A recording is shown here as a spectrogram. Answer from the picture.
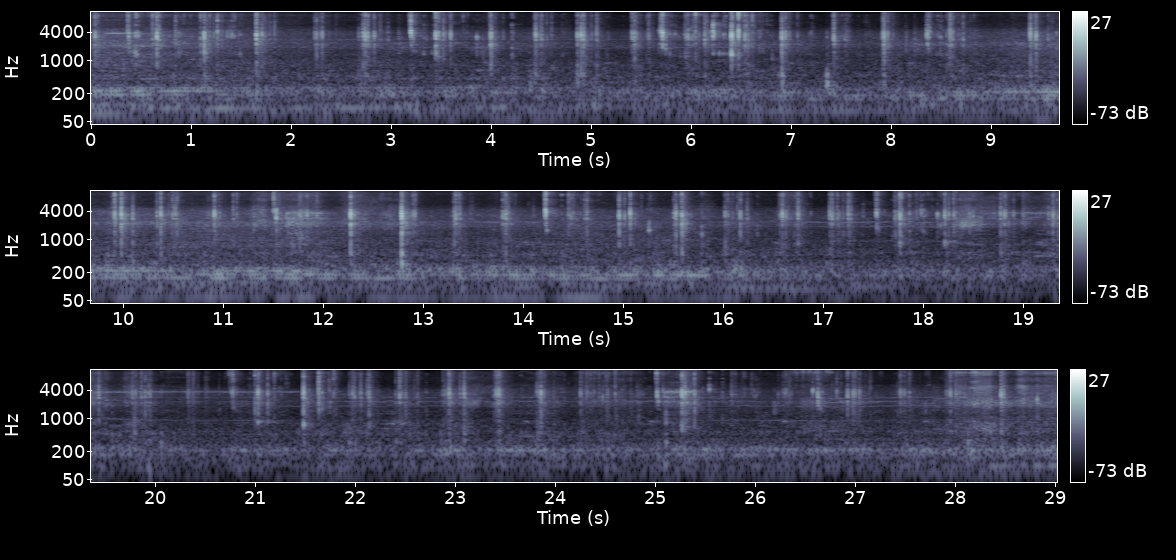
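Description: Raw long-grain rice being chewed close to the microphone: a dense, irregular run of sharp cracks and clicks as the dry grains break.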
